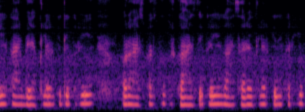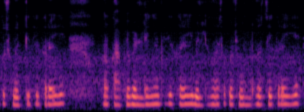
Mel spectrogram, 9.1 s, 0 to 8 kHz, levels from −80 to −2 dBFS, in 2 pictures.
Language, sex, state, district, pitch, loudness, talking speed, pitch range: Hindi, female, Andhra Pradesh, Guntur, 215 Hz, -33 LUFS, 270 wpm, 210-225 Hz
